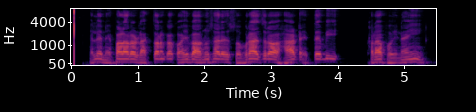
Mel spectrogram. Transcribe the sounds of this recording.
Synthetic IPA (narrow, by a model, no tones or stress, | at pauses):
ɦelenepaɭɔɾɔɖak̚t̪ɔɾɔŋkɔkɔɦibaɔnusaɾesobɾad͡ʒɾɔɦaʈet̪ebi | kʰɔɽapʰɦojnaɦĩ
